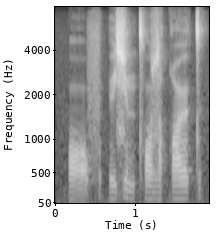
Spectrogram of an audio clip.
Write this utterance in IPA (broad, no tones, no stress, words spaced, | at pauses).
ɔf | ɪɕœntʰɔɮə qʷœt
